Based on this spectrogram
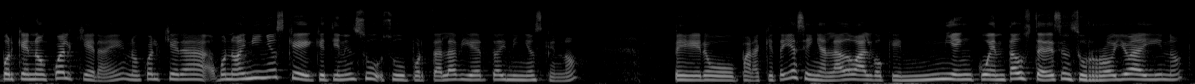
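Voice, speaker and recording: A woman, a guest expert on a podcast, who gives her view in a calm, matter-of-fact way with casual slang. Her voice is somewhat high. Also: moderate pace. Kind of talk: casual conversation.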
